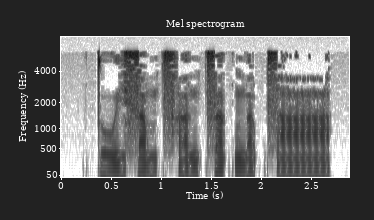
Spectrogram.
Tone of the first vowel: low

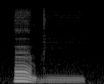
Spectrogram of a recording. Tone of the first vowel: falling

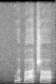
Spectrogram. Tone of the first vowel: high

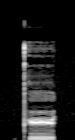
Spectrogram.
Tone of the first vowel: low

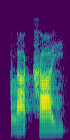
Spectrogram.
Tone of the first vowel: low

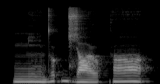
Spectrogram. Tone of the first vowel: low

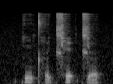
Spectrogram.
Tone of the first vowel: high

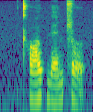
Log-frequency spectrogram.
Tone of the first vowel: rising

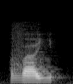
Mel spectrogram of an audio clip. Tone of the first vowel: low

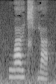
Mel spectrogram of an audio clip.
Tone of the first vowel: high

